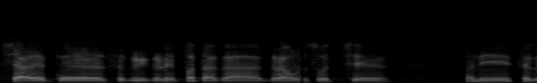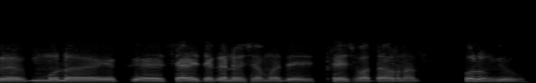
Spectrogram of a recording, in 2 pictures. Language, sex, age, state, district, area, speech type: Marathi, male, 18-30, Maharashtra, Jalna, rural, conversation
